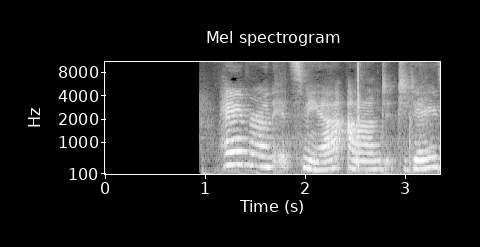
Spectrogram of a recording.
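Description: A young woman speaks cheerfully and with animation, close to a microphone.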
